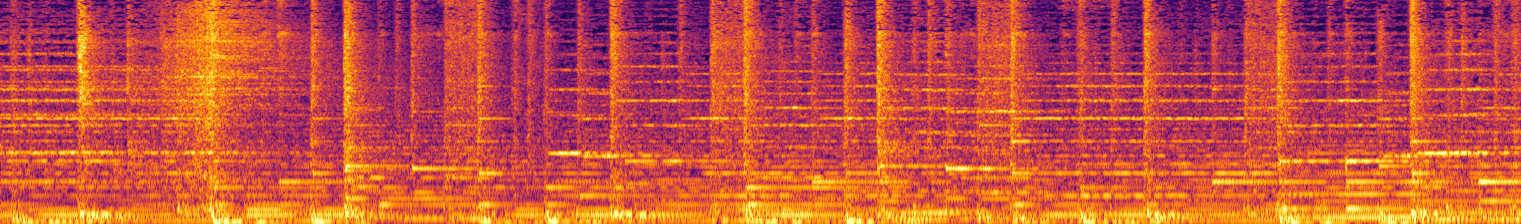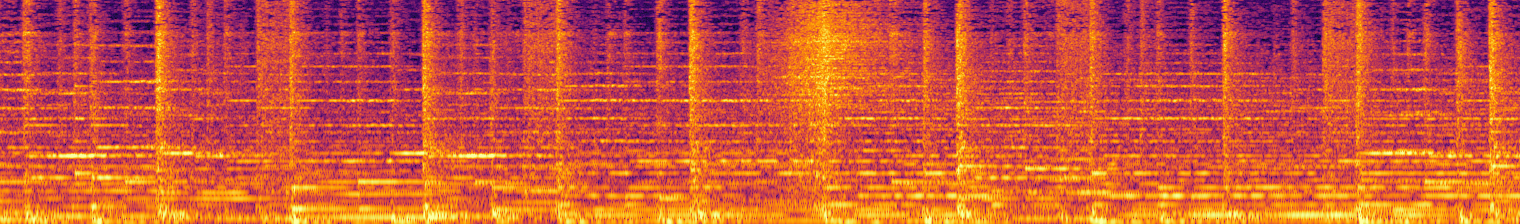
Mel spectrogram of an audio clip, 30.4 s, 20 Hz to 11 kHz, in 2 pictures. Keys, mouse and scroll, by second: 30.2 ctrl+z.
